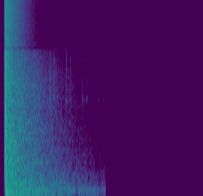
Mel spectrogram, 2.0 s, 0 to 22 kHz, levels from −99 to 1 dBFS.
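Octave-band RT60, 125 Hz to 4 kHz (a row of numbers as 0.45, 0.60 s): 1.9, 1.6, 1.3, 1.0, 0.95, 0.95 s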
